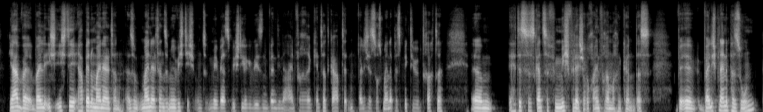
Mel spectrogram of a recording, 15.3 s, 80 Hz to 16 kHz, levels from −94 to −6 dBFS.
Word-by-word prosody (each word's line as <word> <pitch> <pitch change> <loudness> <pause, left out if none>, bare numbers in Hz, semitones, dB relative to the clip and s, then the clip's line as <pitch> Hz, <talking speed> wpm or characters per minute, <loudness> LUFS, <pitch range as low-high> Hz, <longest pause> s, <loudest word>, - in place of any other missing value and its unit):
ja, 125 0 +5
weil 100 -5 +2
weil 115 0 +6
ich 120 +1 0
ich 130 +2 0 0.2
habe 125 +1 +3
ja - - +9
nur 130 - +4
meine 115 -1 +6
Eltern. 105 - -2
Also, 110 +1 -2
meine 120 +2 +4
Eltern 120 +1 -1
sind 120 -1 -2
mir 120 0 +1
wichtig 120 0 -4
und 110 -1 -11
mir 110 -1 -5
wäre - - +3
es 110 +1 -4
wichtiger 115 0 -6
gewesen, 110 -1 -10
wenn 110 - -2
die 110 - -12
'ne - - -7
einfachere 115 0 -10
Kindheit 115 0 -7
gehabt - - -4
hätten, 115 +1 -8
weil 100 - -5
ich 105 +2 -8
es 110 -1 -2
aus 110 0 -11
meiner 100 +2 -2
Perspektive 115 0 -10
betrachte, 115 0 -5 0.6
ähm, 110 -2 +2 0.3
hätte 115 +5 -3
es 135 +2 +5
das 125 -2 +2
Ganze 120 +1 +2
für 120 0 -6
mich 125 +2 +3
vielleicht 110 -4 +1
auch 105 - -7
einfacher 105 0 -1
machen 100 +1 -3
können, - - -3
dass, - - 0 0.5
w - - -1
äh, 110 -3 +4
weil 115 +5 +3
ich 130 - 0
bin 150 - +2
eine 140 +1 +4
Person, 125 - 0
115 Hz, 220 wpm, -27 LUFS, 110-120 Hz, 0.6 s, ja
